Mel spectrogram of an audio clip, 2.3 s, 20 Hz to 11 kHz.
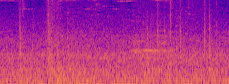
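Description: Inside a 2002 MCI D4000 coach on the move: the steady drone of its Detroit Diesel Series 60 engine and road noise, with scattered clicks of interior rattles. There is a brief high squeak about one and a half seconds in.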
